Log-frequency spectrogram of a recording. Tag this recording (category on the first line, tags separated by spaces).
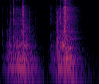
Sound effects > Other mechanisms, engines, machines
cowboy gun leveraction rifle western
